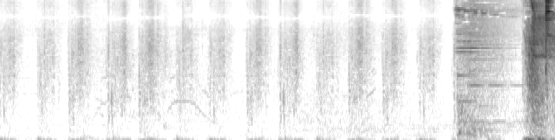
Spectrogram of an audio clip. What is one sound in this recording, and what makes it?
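Footsteps thud quickly and evenly.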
